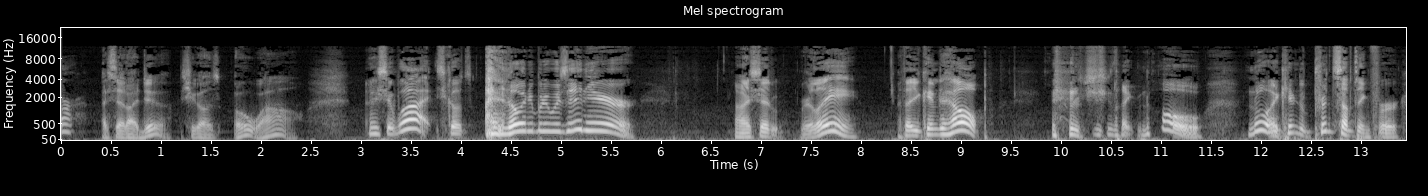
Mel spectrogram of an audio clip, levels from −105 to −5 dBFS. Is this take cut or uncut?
cut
